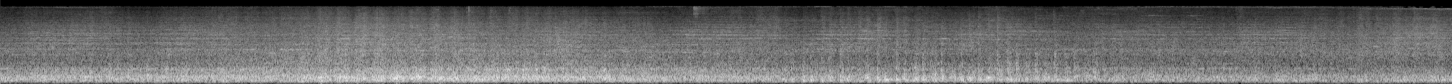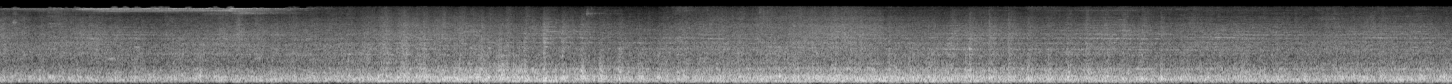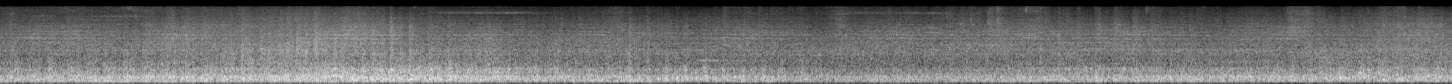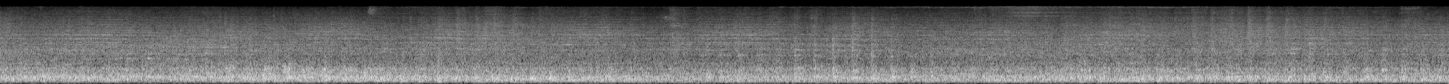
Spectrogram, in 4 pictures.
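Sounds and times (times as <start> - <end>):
steel wheels rumbling on rail: 0.0 - 58.0
faint high wheel squeal: 14.0 - 17.4.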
